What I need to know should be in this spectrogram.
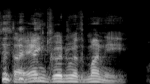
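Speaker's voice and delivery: put-on Russian oligarch-style accent. Playing a rich oligarch bit for another speaker, Fyodor Romanov oligarch voice. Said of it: "I love your oligarch voice".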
